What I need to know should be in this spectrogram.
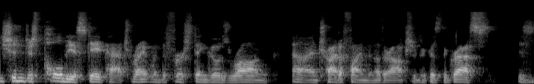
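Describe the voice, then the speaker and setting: A man with an American accent talks at a very fast pace in a fairly low pitch, his pitch varying in an ordinary way. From North Carolina. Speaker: college soccer recruiting advisor. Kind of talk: casual podcast conversation.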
